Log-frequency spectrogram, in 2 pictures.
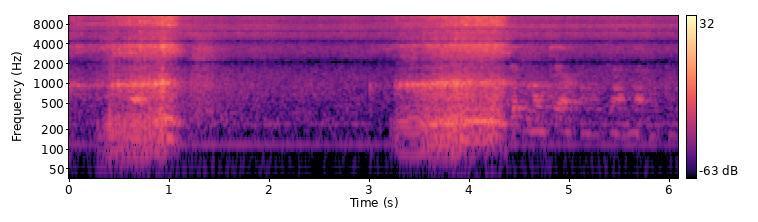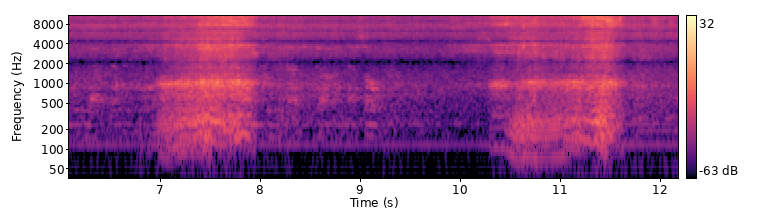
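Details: Ordinary snoring: four loud, rasping snores on inhalation, about 18 a minute, with quiet breathing between them.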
